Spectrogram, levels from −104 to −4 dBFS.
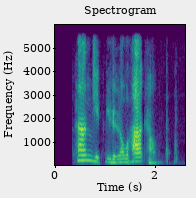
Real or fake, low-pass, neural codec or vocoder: fake; 5.4 kHz; codec, 24 kHz, 1.5 kbps, HILCodec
